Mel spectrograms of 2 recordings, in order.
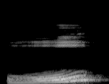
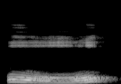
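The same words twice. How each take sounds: First: The pitch rises from low to high. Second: The pitch dips down, then rises slightly. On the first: "The second tone is a rising tone" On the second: "descending and then rising"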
